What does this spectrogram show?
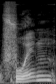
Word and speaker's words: FUHEM: Primero, el currículum ecosocial que ha desarrollado FUEM, la Fundación FUEM, que se escribe con H intercalada, o sea, FUHEM, ¿no?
